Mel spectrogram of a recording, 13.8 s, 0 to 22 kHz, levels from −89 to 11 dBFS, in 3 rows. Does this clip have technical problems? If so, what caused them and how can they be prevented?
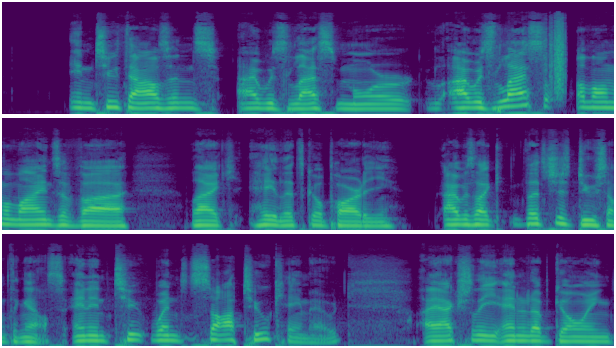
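Yes. A worn cable or connector was likely flexed during recording, so its contact resistance jumped around from moment to moment and let dense, irregular bursts of noise into the signal. The result is cable scratch noise, a brief scratchy rustle from 4.07 to 4.24 s, between "more I was less" and "along the lines of", sitting only a little below the speech level. Replacing worn leads and securing cables so they cannot move during takes prevents it.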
